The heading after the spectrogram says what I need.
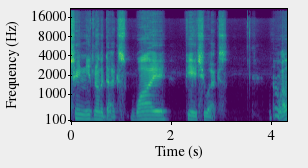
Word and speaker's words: PHUX: I yeah we like to call it the pH ux but yes you can create okay phux right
